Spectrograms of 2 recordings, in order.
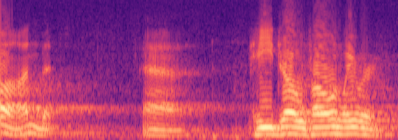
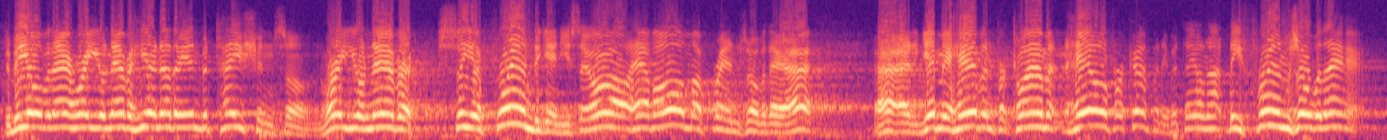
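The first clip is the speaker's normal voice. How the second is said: higher, urgent pulpit warning; preaching at full force; 8 semitones higher than usual. Acted.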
